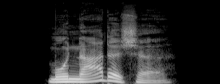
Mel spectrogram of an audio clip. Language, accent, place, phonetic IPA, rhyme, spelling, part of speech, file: German, Germany, Berlin, [moˈnaːdɪʃə], -aːdɪʃə, monadische, adjective, De-monadische.ogg
- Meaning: inflection of monadisch: 1. strong/mixed nominative/accusative feminine singular 2. strong nominative/accusative plural 3. weak nominative all-gender singular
